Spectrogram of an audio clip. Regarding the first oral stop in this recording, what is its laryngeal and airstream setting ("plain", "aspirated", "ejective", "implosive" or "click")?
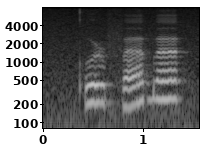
ejective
